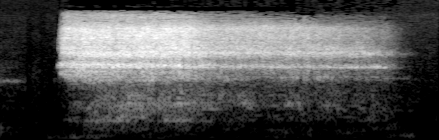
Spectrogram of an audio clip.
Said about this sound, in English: So we're breathing in, belly breath in the nose, bringing that same breath up into the sternum and breathing out with sound out the mouth. Shh, trying to get a slight movement in the rib cage.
